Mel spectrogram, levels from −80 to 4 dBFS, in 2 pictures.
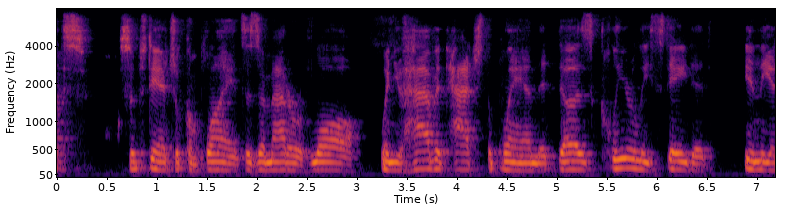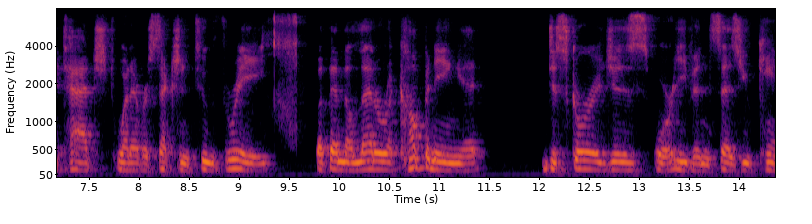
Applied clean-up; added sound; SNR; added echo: none; none; none; none.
